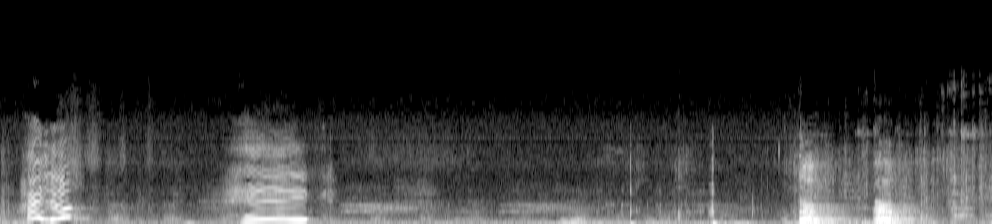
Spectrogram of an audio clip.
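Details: A dog, either a Siberian Husky or a St. Bernard (huskies howl rather than bark), gives wavering, yodel-like yowls, then a pair of short barks, with people talking quietly.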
